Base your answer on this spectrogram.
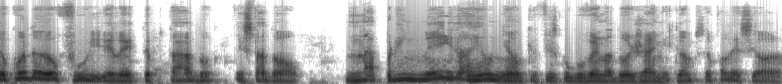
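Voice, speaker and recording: A man's voice has a dark, mellow tone and fairly high pitch. He moves at a moderate pace with very wide pitch swings. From Brazil. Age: 70s. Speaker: physician and businessman, former state deputy. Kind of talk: radio interview.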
